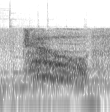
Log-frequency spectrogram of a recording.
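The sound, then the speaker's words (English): A deep-throated growl swells up and rumbles harshly for just over a second before fading, set against a steady low hum. “And then the sound that I was so sure wasn't breathing became a deep-throated growl that almost made me knock my headset off.”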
